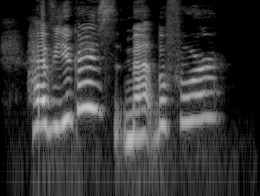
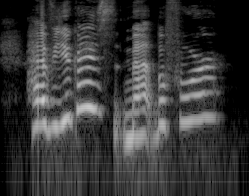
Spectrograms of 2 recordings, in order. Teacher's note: you guys met before that's because this is a yes/no question a question that can be answered with yes or no goes up in pitch at the end other questions and statements go down in pitch I don't think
